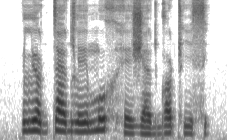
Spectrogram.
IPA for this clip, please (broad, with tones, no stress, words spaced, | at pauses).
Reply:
lʲɒ˦˨ɖtæ˦ɖ le˧mo˦xhe˨ ʒæ˨ɖɡɒ˧ ʈʰi˨s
